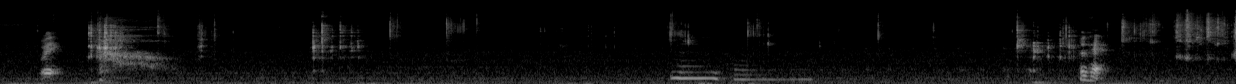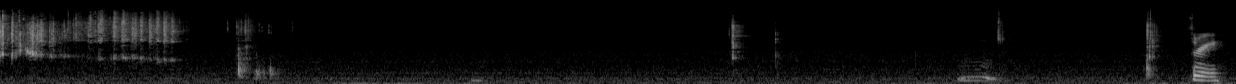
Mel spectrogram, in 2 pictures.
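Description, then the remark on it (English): Ten dice clatter and rattle in scattered sharp bursts, with one longer rolling clatter in the middle, moderately loud, with faint voices murmuring now and then. “So 10 dice again.”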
